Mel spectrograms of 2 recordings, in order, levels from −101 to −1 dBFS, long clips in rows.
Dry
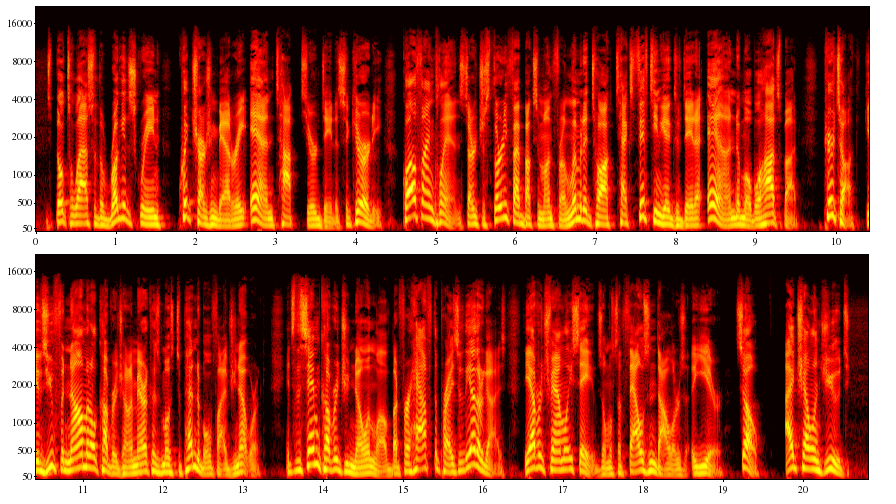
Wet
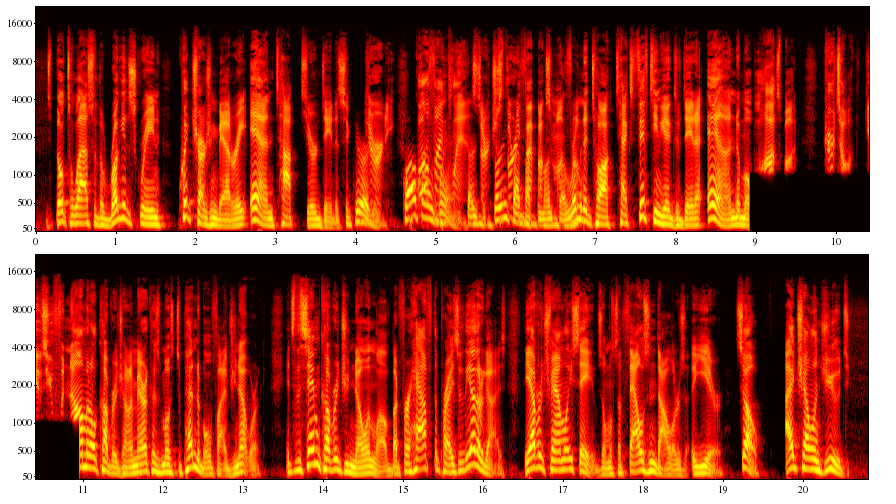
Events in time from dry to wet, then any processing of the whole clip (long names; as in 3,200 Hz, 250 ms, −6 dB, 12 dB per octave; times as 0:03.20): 0:03.95–0:06.85: three-band delay without the direct sound mids, lows, highs 60/160 ms, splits 160/980 Hz
0:08.91–0:10.96: linear-phase brick-wall high-pass 1,100 Hz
